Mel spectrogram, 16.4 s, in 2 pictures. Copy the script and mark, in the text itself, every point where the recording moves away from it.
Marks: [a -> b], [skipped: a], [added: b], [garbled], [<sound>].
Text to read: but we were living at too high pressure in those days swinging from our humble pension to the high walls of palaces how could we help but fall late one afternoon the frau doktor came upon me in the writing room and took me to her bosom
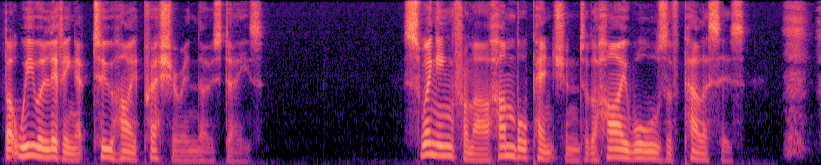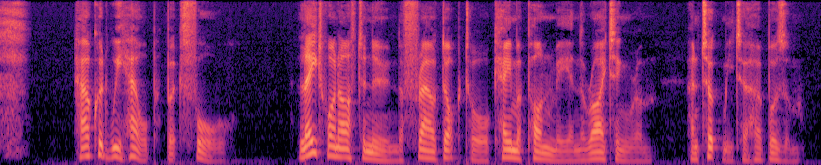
but we were living at too high pressure in those days swinging from our humble pension to the high walls of palaces [sigh] how could we help but fall late one afternoon the frau doktor came upon me in the writing room and took me to her bosom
